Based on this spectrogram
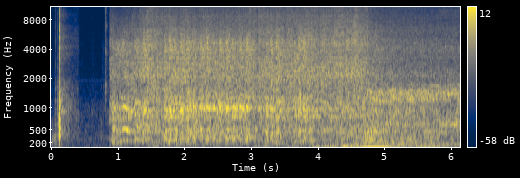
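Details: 1996 BMW E36 328i, M52 inline-six, 193k km, after oil pump service, VANOS replacement and new plugs: brief starter whirr, quick catch, smooth even idle with no ticking or knocking; healthy cold start and idle.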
